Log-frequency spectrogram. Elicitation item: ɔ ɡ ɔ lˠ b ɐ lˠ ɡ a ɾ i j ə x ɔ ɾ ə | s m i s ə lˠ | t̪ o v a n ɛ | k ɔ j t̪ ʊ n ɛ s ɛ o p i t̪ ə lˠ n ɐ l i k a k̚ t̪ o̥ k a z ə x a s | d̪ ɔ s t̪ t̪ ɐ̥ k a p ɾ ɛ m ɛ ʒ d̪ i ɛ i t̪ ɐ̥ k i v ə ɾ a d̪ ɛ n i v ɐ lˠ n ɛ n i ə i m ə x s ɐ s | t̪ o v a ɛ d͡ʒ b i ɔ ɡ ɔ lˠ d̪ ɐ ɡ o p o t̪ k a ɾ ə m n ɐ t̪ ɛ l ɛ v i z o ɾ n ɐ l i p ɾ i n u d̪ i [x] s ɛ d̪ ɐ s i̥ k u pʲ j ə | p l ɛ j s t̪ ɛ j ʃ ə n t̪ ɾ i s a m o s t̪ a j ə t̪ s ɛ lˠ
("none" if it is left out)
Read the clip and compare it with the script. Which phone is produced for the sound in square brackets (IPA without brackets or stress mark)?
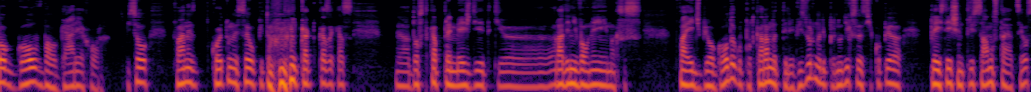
x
